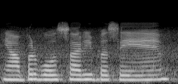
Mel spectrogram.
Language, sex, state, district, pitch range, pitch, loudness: Hindi, female, Uttar Pradesh, Shamli, 215-230 Hz, 220 Hz, -14 LUFS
